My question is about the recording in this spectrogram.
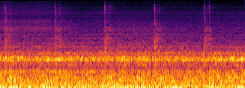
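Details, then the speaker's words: Diesel heater after fitting an aftermarket quiet fuel pump in place of the loud stock one: soft, even ticks about twice a second over a steady fan hum; normal and much quieter. "it's significantly quieter so I took this thing apart I put it in there and I was I was amazed at how much quieter it was"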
